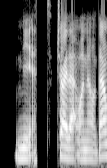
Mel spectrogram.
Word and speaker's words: Mljet: They're actually one letter, which is Y.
